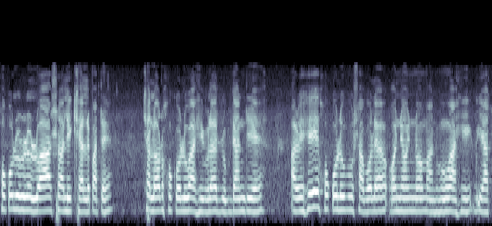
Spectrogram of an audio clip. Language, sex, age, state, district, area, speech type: Assamese, female, 60+, Assam, Golaghat, urban, spontaneous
